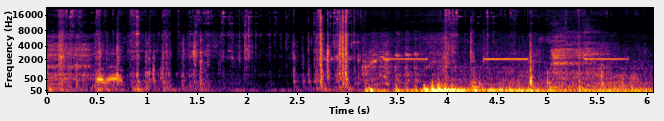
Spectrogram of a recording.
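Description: A car's engine cranks and starts up after some handling noise and a jangle of keys, then settles into a steady low idle heard up close, with a person speaking nearby.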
